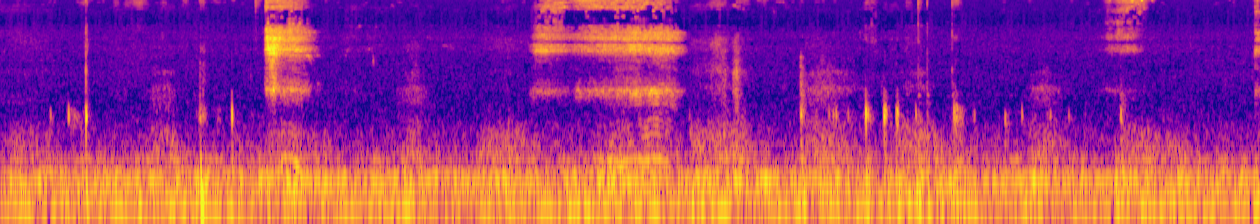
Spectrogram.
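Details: Low, rough, rumbling breaths with a few louder snorts from an adult man (father) snoring while asleep; faint room noise.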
